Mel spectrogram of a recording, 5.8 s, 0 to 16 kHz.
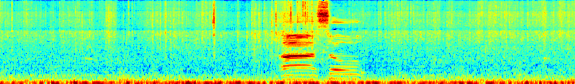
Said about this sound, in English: Man, it is a downpour here. It is raining hard. Not looking forward to have to get out of this car in 5 minutes and walk in.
